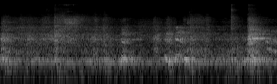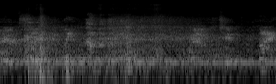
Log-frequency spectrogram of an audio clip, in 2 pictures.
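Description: Fighting game sound effects of punches and impacts play from a television speaker.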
